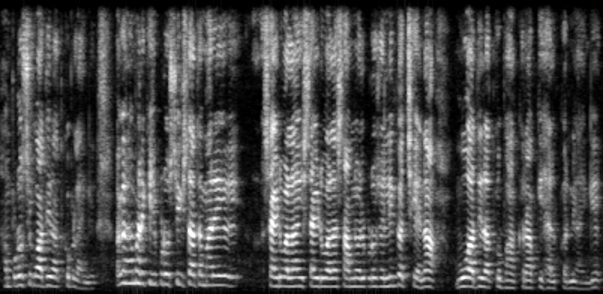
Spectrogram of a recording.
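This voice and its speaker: Speaking fast in a fairly high, fairly bright voice with fairly even intonation, this woman vlogs her opinions straight to camera. Her casual monologue is full of emphasis, repeated phrases, rhetorical questions and personal anecdotes.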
